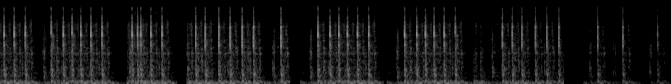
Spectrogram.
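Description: Typing sound effect: rapid keystroke clicks, about seven or eight a second, in short runs with brief pauses between them, the clicks growing sparse near the end.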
